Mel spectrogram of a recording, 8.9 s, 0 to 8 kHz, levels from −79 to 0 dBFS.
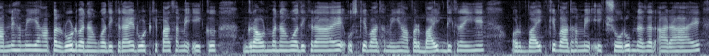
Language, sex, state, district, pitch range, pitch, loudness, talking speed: Hindi, female, Bihar, Sitamarhi, 200-215 Hz, 210 Hz, -17 LUFS, 290 wpm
